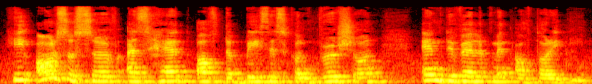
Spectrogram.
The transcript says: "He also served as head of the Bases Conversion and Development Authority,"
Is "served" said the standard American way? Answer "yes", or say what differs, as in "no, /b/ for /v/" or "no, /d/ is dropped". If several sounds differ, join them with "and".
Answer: no, /d/ is dropped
